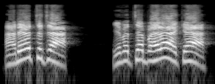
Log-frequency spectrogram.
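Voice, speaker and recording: A talkative candy-shop owner who argues and laughs easily, played by a woman in a high, bright voice. The delivery is a light comedy-skit performance. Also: expressive, normal speed, a little hiss or hum. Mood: indignant. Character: chatty male shopkeeper selling cheap candy. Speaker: comic skit actor.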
